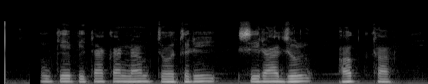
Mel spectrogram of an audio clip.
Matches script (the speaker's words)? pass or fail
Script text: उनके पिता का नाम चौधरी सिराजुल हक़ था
pass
